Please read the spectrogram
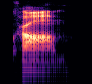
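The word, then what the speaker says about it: Chrom: He's he's basically a prince of his country and there's like Crom. Is it Crom or Chrome? Crom. It's Crom.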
